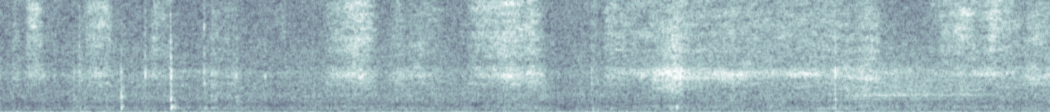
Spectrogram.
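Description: Faint rustling and rubbing of vinyl wrap film as a hand smooths it down onto a plastic fender, with a few small clicks.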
